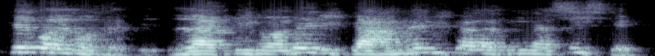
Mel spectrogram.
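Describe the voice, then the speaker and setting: Older professor lecturing in a hall. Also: male voice, high voice, a little fast. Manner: lively, rhetorical questions to the audience. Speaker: university professor. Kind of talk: university lecture. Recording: distant, roomy, muffled lecture hall recording.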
